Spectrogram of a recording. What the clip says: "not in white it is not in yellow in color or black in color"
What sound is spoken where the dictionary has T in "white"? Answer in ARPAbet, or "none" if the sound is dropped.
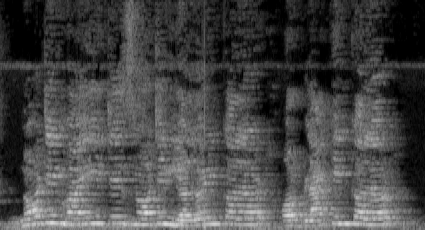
none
